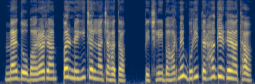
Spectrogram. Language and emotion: Hindi, fearful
